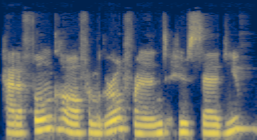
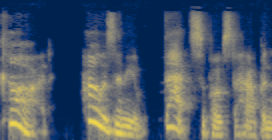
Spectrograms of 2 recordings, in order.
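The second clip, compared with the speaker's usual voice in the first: play-acted, heavy, dripping sarcasm with swooping pitch. Retelling getting sarcastic with God, re-enacting a very sarcastic remark. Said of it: "very sarcastic".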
